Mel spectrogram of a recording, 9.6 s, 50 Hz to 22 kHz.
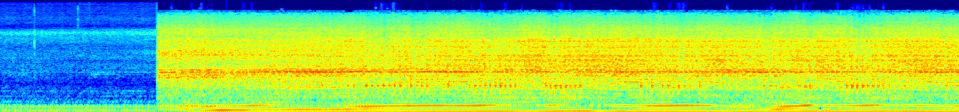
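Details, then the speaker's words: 1997 Honda Civic, 220,000 miles, burns oil; it ran down to half a quart and developed rod knock. After the repair it starts and revs smoothly with no rod knock; owner unsure how long the fix will last. "But I don't hear the rod knocking anymore, so only time will tell, I guess."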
